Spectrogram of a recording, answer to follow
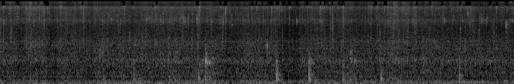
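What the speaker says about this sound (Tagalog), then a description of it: "Mas maganda 5-9 yung ginigisa ng ating ricado para lumbas yung aroma." Garlic and spices sautéing in a pan give a continuous dense hiss of frying oil with a few faint clinks of stirring, close and even throughout, no voices.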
